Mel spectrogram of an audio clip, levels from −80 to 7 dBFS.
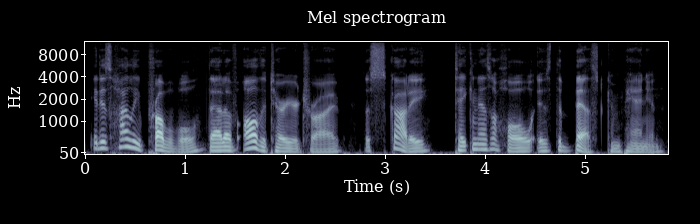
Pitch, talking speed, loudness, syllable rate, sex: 115 Hz, 205 wpm, -22 LUFS, 5.7 syllables/s, male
